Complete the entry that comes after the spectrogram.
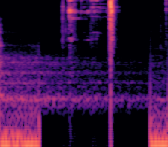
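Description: A few bright metallic clinks and rattles as a full master set of building keys is worked into the lock of an office door, with one sharper clack near the middle over a low background hum.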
